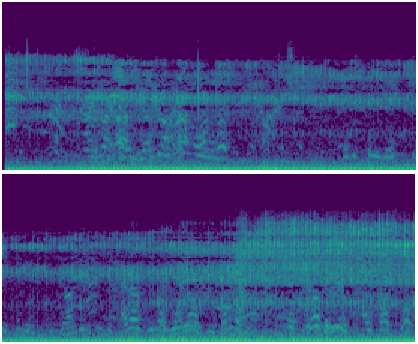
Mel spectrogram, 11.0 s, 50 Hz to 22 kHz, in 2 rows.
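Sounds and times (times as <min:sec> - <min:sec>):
distant voices: 0:00.1 - 0:11.0
steady low rumble: 0:00.1 - 0:11.0.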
